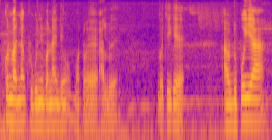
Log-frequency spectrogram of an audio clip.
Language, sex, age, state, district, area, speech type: Assamese, female, 60+, Assam, Morigaon, rural, spontaneous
